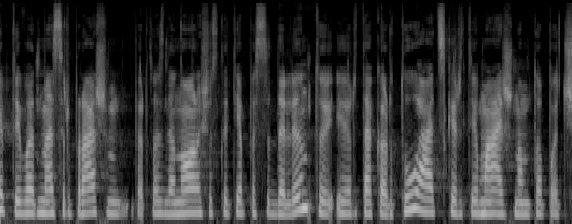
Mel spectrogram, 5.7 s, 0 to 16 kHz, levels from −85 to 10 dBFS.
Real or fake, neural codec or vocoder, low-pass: real; none; 14.4 kHz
